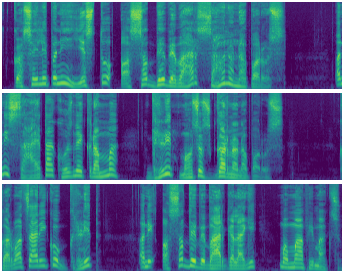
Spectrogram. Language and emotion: Nepali, disgusted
